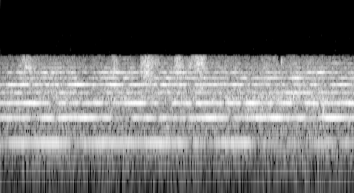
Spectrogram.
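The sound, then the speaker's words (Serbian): A civil defense siren over a small town sounds a loud, steady held tone with strong overtones, sustained without a break and with no clear rise or fall in pitch. “Kada se sirena oglasila iznad naizgled mirnog gradića, poznatog kratkog imena Severna Kosovska Mitrovica”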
